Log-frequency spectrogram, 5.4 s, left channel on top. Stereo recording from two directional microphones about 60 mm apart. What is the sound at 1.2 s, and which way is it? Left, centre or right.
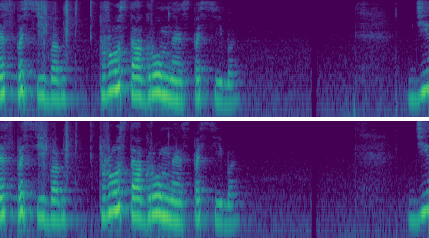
A woman's voice, right.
